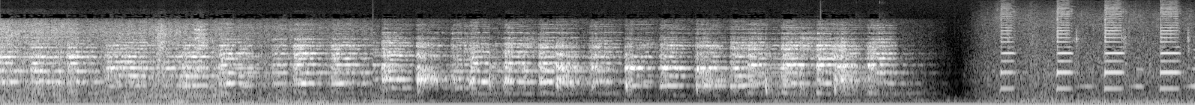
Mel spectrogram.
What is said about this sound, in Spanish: Si alguna vez estuviste por México o si pensás ir, estos son los sonidos de los vendedores ambulantes en la Ciudad de México. El camión del gas.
